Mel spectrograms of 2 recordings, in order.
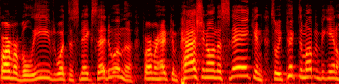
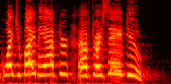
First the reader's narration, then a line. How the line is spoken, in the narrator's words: cried the farmer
